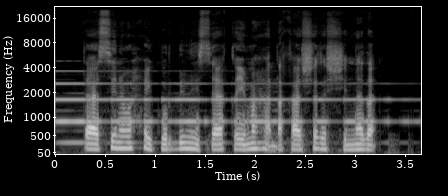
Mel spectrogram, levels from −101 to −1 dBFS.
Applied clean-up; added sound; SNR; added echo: neural mask model RNNoise.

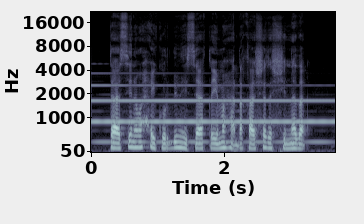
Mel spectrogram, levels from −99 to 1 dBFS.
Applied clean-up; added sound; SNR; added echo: none; Musical instrument; 5 dB; none.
